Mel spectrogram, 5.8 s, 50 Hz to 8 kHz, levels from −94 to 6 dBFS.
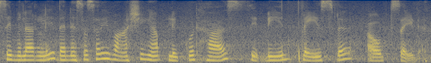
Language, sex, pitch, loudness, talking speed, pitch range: English, female, 195 Hz, -13 LUFS, 105 wpm, 185-215 Hz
